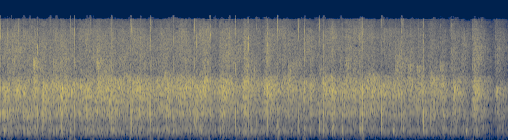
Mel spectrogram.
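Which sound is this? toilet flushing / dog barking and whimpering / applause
applause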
